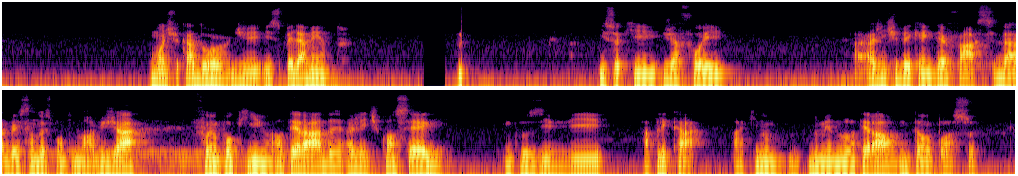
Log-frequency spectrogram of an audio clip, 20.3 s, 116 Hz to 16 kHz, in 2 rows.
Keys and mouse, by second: 6.5 click, 6.9 middle click, 8.3 click, 13.2 right click, 16.0 click.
